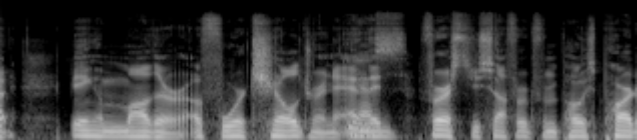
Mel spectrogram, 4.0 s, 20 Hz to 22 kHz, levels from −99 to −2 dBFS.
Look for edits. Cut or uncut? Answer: cut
